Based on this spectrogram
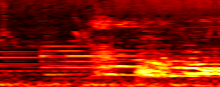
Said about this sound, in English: The bell tolled twice, and the hounds howled from the backyard.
